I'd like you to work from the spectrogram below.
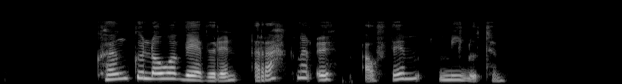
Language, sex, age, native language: Icelandic, female, 30-39, Icelandic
